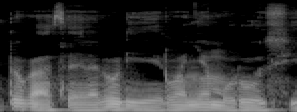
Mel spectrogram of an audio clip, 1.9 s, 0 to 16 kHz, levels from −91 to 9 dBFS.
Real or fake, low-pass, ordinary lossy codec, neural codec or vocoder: real; 14.4 kHz; none; none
